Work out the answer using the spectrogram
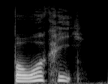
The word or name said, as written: borgerkrig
